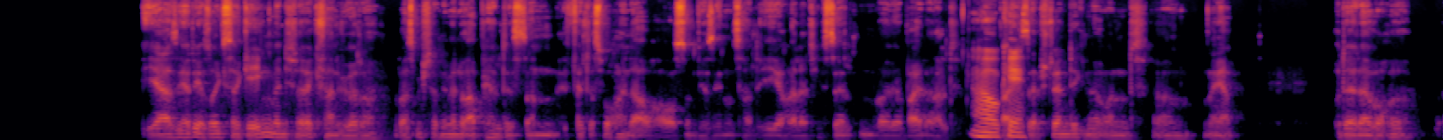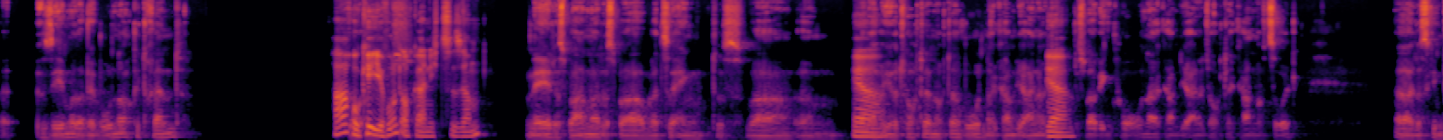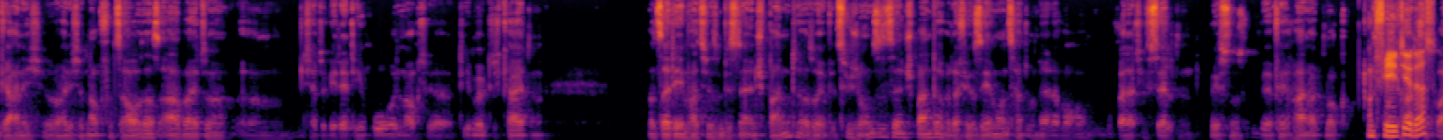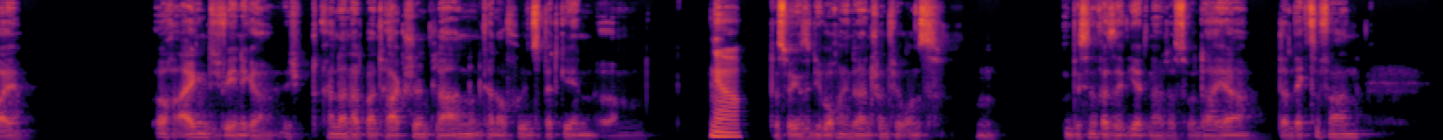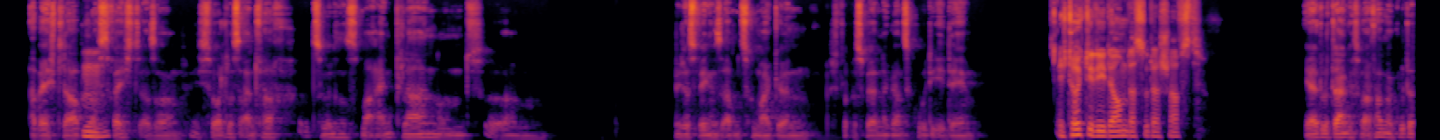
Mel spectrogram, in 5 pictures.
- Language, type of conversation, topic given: German, advice, Wie kann ich mit Einsamkeit trotz Arbeit und Alltag besser umgehen?
- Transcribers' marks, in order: surprised: "Ach, okay"; tapping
